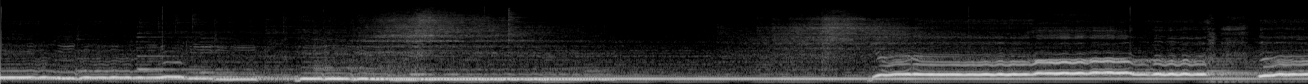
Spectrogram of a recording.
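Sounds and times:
person singing wordlessly: 0.0s - 6.5s, 8.7s - 13.0s.

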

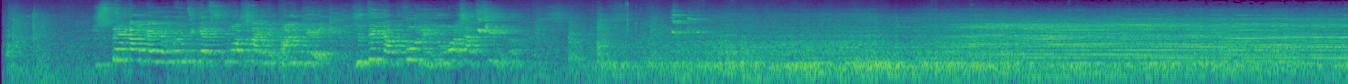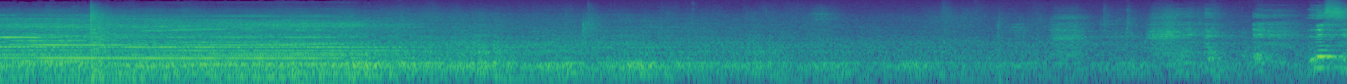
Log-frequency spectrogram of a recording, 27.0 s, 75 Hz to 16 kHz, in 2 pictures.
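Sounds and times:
train rumbling: 0.5s - 26.1s
multi-note train horn: 9.1s - 18.0s.

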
